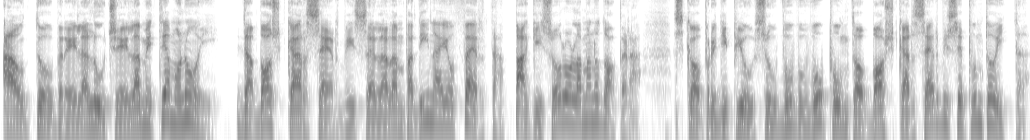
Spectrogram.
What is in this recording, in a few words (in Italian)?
spot radio; boshcarservice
